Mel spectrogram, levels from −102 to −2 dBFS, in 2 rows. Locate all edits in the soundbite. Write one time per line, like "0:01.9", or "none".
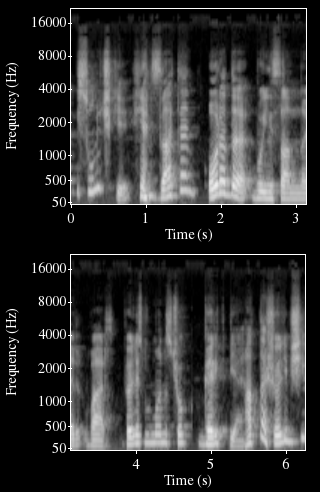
0:04.1
0:05.3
